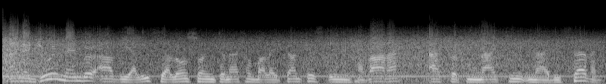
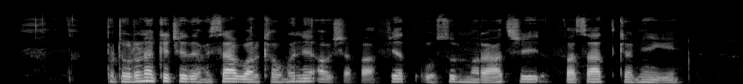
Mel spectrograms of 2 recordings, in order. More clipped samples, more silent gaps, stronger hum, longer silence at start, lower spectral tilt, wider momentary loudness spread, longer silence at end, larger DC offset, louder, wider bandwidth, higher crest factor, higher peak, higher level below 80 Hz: neither; neither; neither; second, 0 s vs 0.35 s; first, -7.5 dB/octave vs -5 dB/octave; second, 4 LU vs 14 LU; second, 0 s vs 0.65 s; first, 1% vs under 0.1%; first, -18 LUFS vs -24 LUFS; second, 8.4 kHz vs 11.5 kHz; second, 12 dB vs 20 dB; about the same, -4 dBFS vs -4 dBFS; first, -44 dBFS vs -66 dBFS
